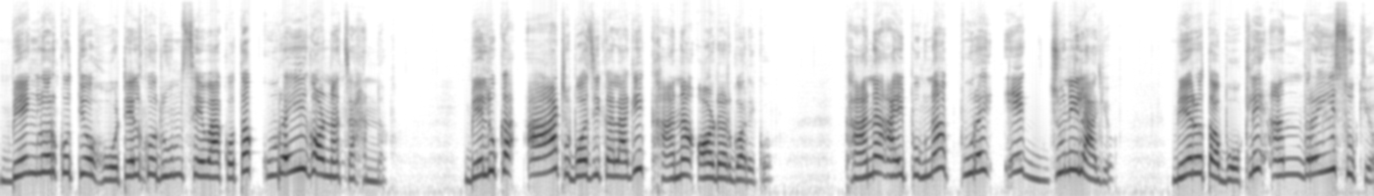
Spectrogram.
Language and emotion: Nepali, angry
